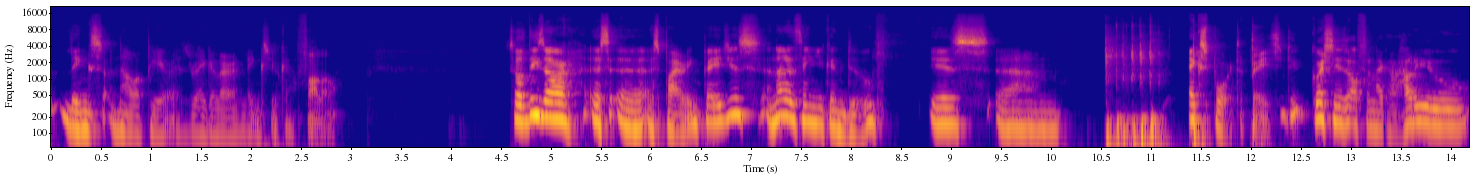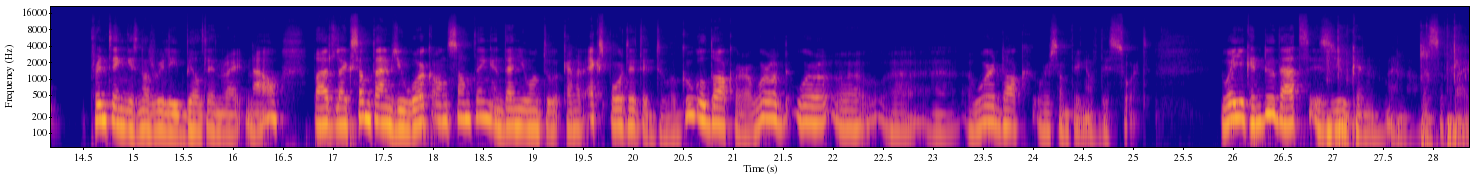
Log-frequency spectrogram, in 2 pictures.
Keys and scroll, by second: 12.0 Left, 27.0 alt+shift+Left, 27.9 super+b, 28.2 super+Right.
